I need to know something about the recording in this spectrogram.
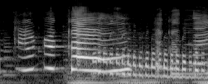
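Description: A couple of short vocal sounds, then, about a second in, a long wavering tone that slides steadily down in pitch for over a second, over soft background music.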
